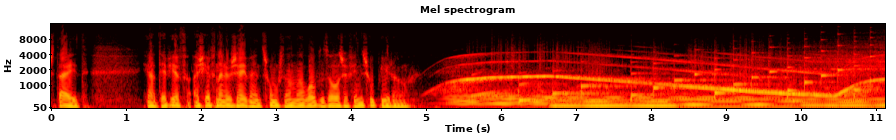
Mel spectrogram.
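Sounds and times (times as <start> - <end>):
speech: 0.0 - 4.9
police siren wailing: 5.0 - 11.1.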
